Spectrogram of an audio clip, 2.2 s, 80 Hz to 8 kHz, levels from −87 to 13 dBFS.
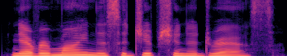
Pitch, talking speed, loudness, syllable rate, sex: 210 Hz, 140 wpm, -17 LUFS, 4.7 syllables/s, female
